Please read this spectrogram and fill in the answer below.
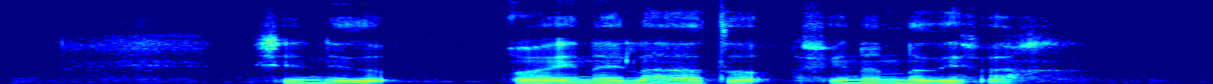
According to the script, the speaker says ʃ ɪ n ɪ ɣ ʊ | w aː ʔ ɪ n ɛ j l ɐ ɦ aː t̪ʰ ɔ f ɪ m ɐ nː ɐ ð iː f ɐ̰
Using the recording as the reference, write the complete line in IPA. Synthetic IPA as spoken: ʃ ɪ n ɪ ð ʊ | w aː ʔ ɪ n ɛ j l ɐ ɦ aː t̪ʰ ɔ f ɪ n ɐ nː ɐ ð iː f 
